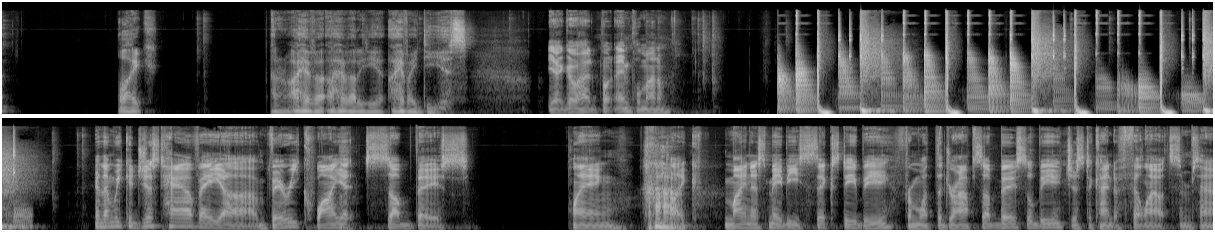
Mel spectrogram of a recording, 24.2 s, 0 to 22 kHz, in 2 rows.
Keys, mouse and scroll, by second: 1.7 click, 3.1 click, 4.0 click, 4.9-6.0 drag, 6.4 click, 6.7 click, 6.9 space, 7.0 click, 8.5-10.0 drag, 10.2 click, 10.9 click, 12.3 space, 12.7 click, 13.4 click, 17.7 click, 18.9 click, 19.9 click, 21.8 click, 22.5-24.2 typing, 23.5 click.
